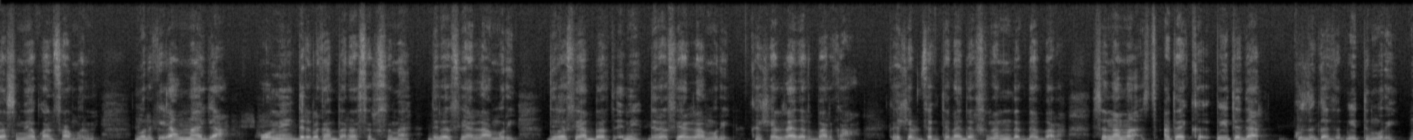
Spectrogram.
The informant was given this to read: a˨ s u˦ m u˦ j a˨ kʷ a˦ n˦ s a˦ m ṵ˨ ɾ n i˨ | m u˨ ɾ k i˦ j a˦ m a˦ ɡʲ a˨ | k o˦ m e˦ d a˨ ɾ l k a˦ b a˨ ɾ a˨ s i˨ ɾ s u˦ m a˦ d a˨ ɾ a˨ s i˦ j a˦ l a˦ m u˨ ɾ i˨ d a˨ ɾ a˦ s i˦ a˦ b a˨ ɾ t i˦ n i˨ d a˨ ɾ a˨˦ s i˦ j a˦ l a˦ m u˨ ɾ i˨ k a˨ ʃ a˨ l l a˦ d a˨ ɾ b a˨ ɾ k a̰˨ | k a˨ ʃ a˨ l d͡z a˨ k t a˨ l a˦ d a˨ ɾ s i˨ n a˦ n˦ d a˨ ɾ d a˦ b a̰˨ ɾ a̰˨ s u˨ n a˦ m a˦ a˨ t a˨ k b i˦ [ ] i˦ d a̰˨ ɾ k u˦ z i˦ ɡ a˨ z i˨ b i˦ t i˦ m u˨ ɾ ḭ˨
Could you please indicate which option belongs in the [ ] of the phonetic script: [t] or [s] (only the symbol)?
t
